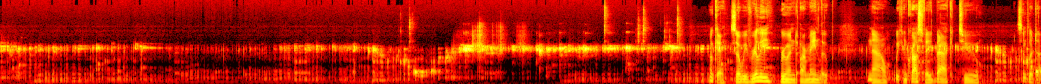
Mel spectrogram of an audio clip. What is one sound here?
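Looped music plays, building up in layers.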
